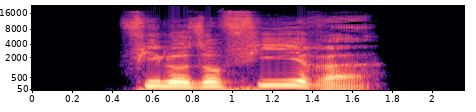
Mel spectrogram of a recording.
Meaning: inflection of philosophieren: 1. first-person singular present 2. first/third-person singular subjunctive I 3. singular imperative
- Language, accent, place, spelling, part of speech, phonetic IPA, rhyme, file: German, Germany, Berlin, philosophiere, verb, [ˌfilozoˈfiːʁə], -iːʁə, De-philosophiere.ogg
